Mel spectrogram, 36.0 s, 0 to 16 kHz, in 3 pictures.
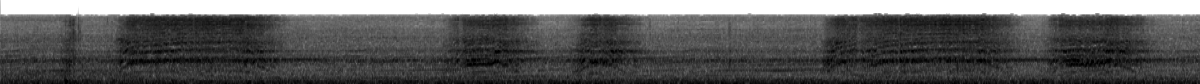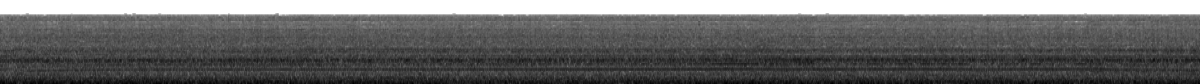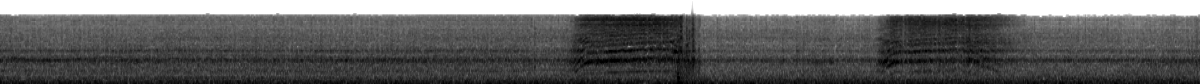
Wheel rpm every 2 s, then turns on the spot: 40, 50, 40, 10, 80, 50, 0, 0, 0, 10, 0, 10, 20, 20, 30, 60, 60, 10.
6-8 10-12 18-20 22-28 30-32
